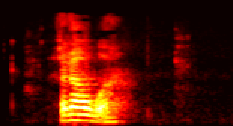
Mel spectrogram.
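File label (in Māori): "rawa", Māori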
